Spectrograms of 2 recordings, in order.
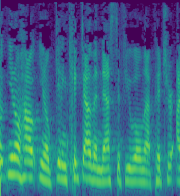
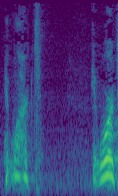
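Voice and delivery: hushed triumph; 5 semitones higher, 6 dB quieter than usual. Retold or imitated. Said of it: "I'm just like".

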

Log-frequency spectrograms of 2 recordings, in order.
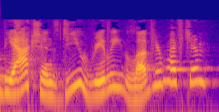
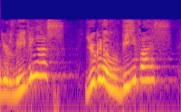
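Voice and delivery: higher and louder, shocked disbelief; alarmed disbelief; 11 semitones higher, 5 dB louder than usual. Retold or imitated. Disciples hear Jesus is leaving, alarmed and disbelieving. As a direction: cry out like disciples being abandoned.

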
